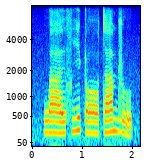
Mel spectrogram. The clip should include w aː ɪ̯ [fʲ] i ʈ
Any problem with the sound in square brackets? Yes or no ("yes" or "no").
yes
